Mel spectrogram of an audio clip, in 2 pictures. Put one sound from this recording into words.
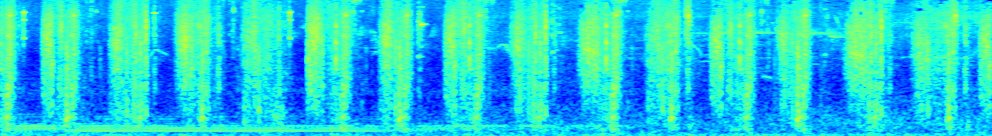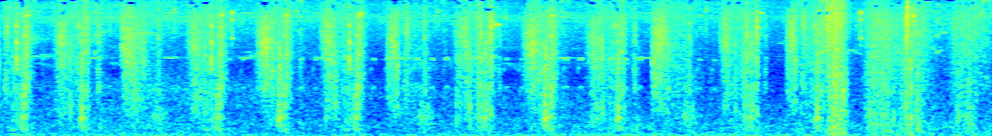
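A game character's hands and feet scrape and tap steadily against rock while climbing.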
